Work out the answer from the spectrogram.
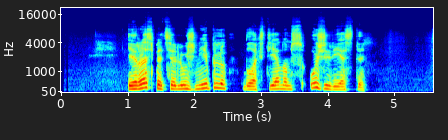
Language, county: Lithuanian, Vilnius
